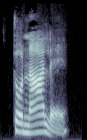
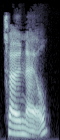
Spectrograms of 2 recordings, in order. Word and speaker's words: Tonale: But the new Alfa Tonale, which is the very right pronunciation, not toenail, as some people say.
